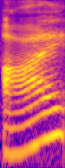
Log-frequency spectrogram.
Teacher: So it's some people call it long I. I prefer to call it I diphthong because we glide from the ah into the E. So just holding your vowel longer, I, and closing and relaxing as you say it will help you.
